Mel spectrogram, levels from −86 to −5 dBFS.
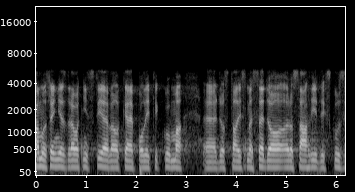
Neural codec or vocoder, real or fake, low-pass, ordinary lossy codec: none; real; 5.4 kHz; Opus, 16 kbps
